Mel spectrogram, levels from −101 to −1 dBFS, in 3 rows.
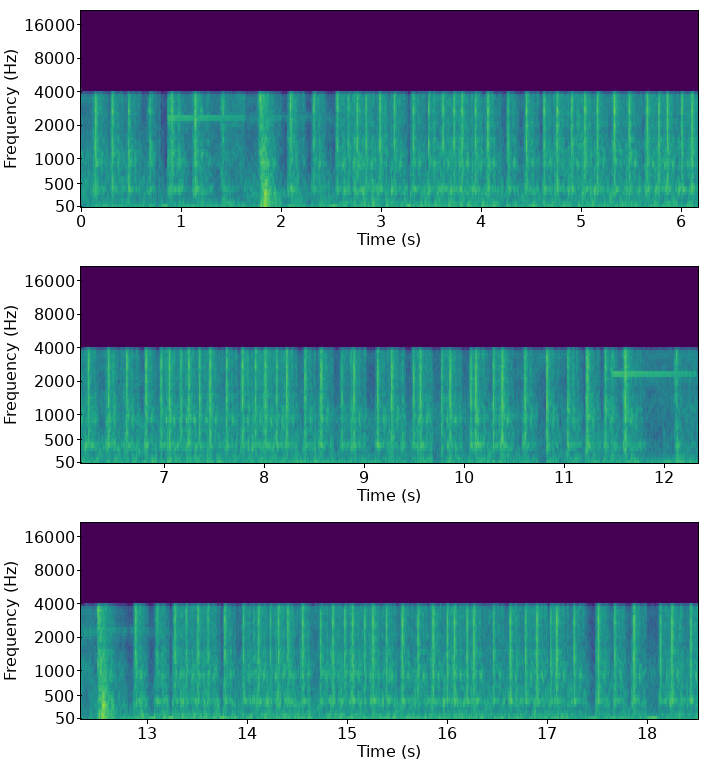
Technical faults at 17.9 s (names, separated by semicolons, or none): sound chopped by the voice detector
